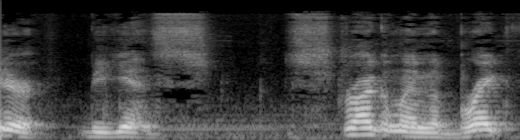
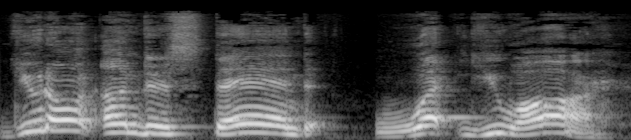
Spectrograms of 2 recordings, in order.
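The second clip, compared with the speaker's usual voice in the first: high, loud, slow proclamation; crazed villain; 9 semitones higher, 6 dB louder, slower than usual. Acted. Harry revealing to captive Peter what he is, crazed proclamation. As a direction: proclaim it slowly like a manic mastermind. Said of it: "Harry is crazy".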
